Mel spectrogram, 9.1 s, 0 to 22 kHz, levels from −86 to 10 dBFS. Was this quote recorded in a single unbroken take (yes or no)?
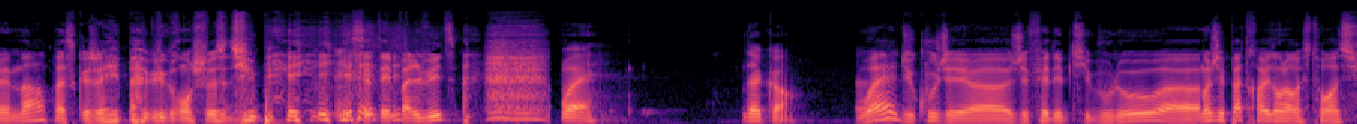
no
